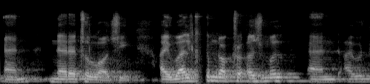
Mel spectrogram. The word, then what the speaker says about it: Ajmal: My name is Ajmal, not Jamal. Ajmal Jamal, you have mispronounced.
